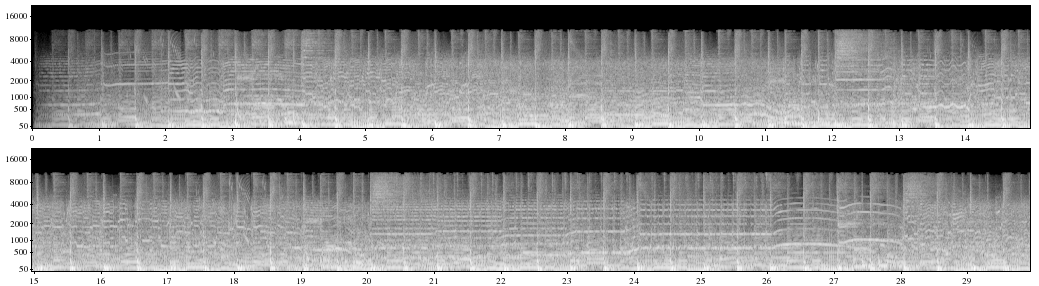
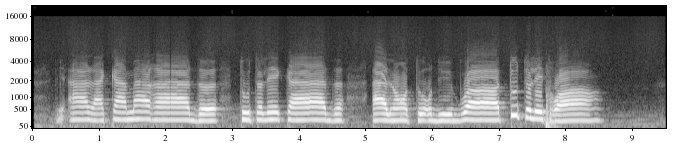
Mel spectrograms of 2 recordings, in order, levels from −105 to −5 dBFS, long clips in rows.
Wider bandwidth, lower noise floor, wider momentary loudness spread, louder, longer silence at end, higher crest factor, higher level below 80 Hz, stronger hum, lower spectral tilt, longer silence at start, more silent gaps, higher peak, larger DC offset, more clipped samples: first, 11 kHz vs 5 kHz; second, -39 dBFS vs -43 dBFS; second, 3 LU vs 9 LU; second, -19 LUFS vs -13 LUFS; second, 0 s vs 0.95 s; about the same, 16 dB vs 12 dB; first, -22 dBFS vs -40 dBFS; neither; second, -5 dB/octave vs -10 dB/octave; first, 0.25 s vs 0.1 s; neither; about the same, -2 dBFS vs 0 dBFS; first, 0.3% vs under 0.1%; neither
